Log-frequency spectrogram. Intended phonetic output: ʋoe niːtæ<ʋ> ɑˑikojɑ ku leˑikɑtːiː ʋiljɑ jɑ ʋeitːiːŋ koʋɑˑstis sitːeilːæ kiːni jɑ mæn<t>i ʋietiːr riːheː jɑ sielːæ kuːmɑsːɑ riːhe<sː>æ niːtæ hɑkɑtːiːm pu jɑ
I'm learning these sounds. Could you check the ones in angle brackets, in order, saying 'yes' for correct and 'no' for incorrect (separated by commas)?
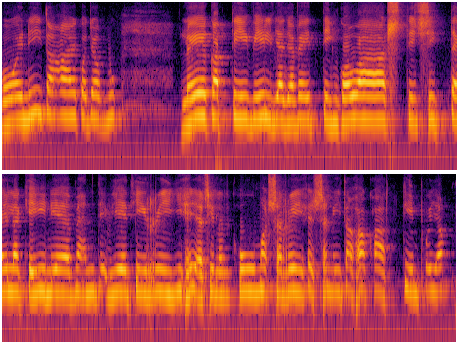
no, yes, yes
